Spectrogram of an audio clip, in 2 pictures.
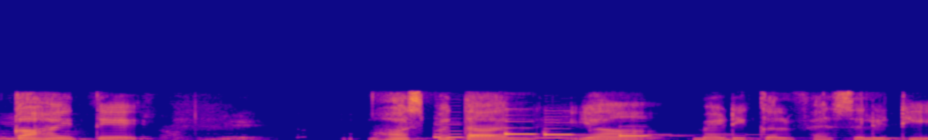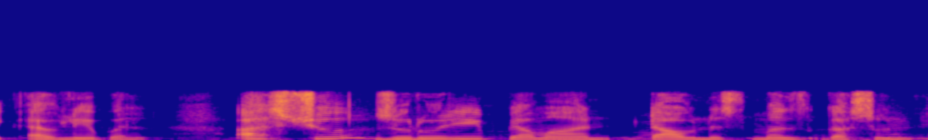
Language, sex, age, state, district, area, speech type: Kashmiri, female, 18-30, Jammu and Kashmir, Baramulla, rural, spontaneous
